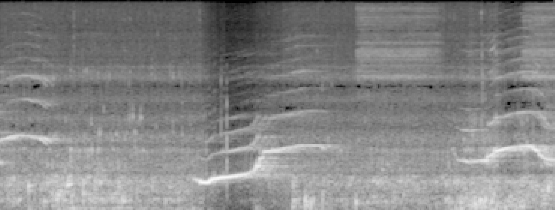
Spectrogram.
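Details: Humpback whale at Roca Partida on a Socorro trip: drawn-out tonal moans that sweep steeply upward, one loud rising whoop midway and another climbing cry near the end, over bubbly, rushing water noise.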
